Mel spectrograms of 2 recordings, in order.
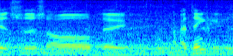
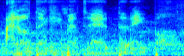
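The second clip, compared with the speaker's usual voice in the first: whispered commentary; whispering; 5 semitones higher than usual. Real, not acted. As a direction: hush it like golf.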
